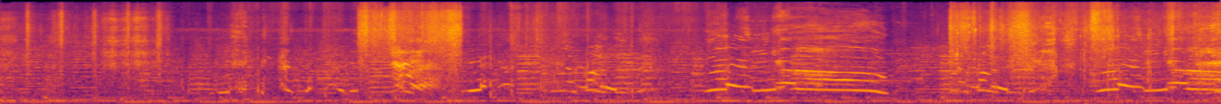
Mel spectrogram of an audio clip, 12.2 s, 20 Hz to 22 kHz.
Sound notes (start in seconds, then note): 4.0 angry Grunt; 7.0 yells of Terror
